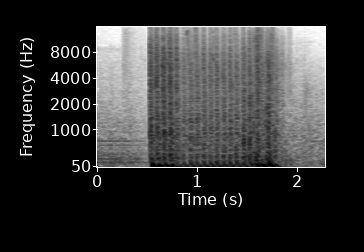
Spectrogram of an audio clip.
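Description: A sustained burst of rapid automatic gunfire in Call of Duty: Modern Warfare 3, loud and close, lasting about a second and a half before cutting off abruptly.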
